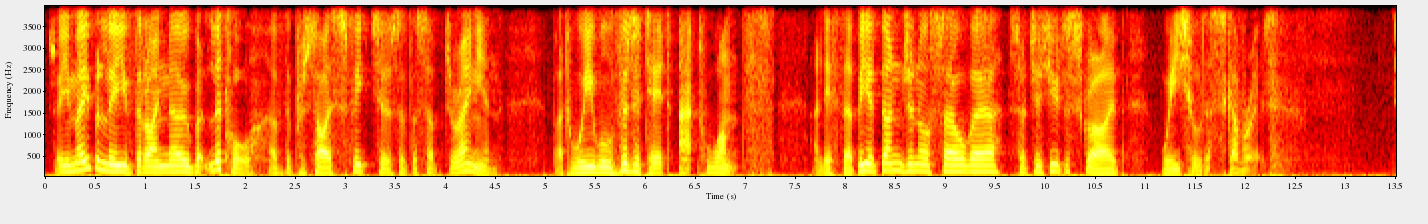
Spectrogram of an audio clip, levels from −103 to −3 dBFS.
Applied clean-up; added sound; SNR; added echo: none; none; none; none.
